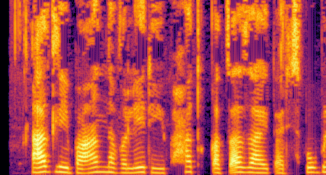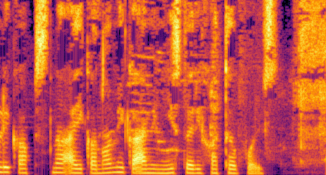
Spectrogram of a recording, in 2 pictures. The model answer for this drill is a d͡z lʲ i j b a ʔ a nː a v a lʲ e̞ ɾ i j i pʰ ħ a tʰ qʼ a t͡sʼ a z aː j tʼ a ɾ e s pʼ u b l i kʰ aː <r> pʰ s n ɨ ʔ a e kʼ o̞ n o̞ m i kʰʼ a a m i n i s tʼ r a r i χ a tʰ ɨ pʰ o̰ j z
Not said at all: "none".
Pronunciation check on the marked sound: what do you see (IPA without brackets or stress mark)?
none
